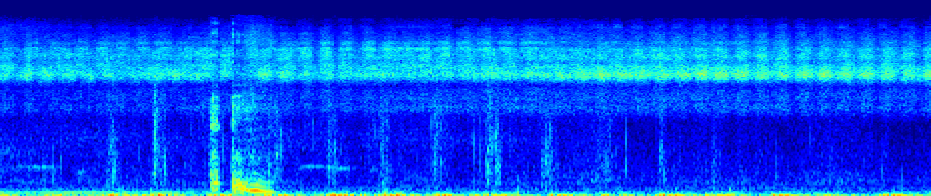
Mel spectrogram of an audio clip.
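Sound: cicadas chirping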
